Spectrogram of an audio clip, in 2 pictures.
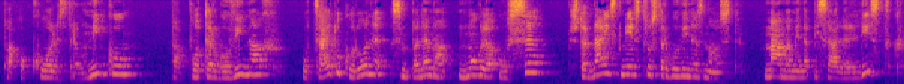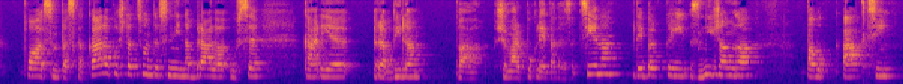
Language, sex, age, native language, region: Slovenian, female, 60+, Slovenian, Gorenjska region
